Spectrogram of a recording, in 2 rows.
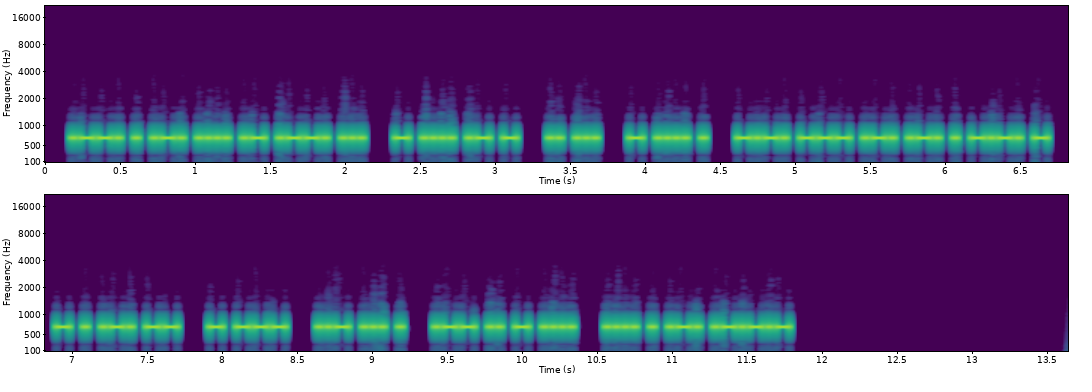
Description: Morse code, heard as a keyed tone, about 40 wpm, 700 Hz. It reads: PERHAPS THAT IS THE CORRECT TERM TO USE WITH HER.
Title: Sentences from Top 1000 Words - Review Part 4 - 40wpm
